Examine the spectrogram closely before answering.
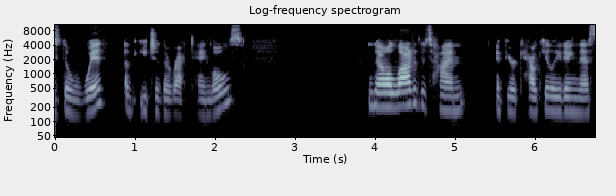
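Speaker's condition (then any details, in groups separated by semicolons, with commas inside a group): No condition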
